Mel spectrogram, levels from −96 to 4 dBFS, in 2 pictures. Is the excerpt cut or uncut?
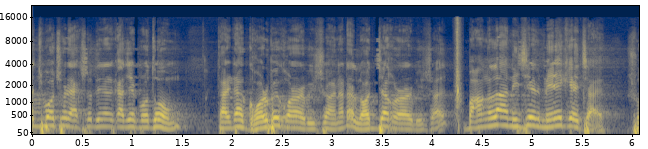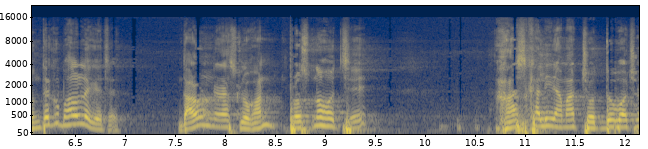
cut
